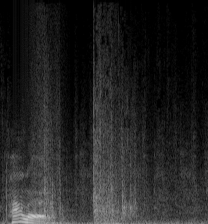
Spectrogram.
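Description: Wooden planks crack and splinter as they are smashed.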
